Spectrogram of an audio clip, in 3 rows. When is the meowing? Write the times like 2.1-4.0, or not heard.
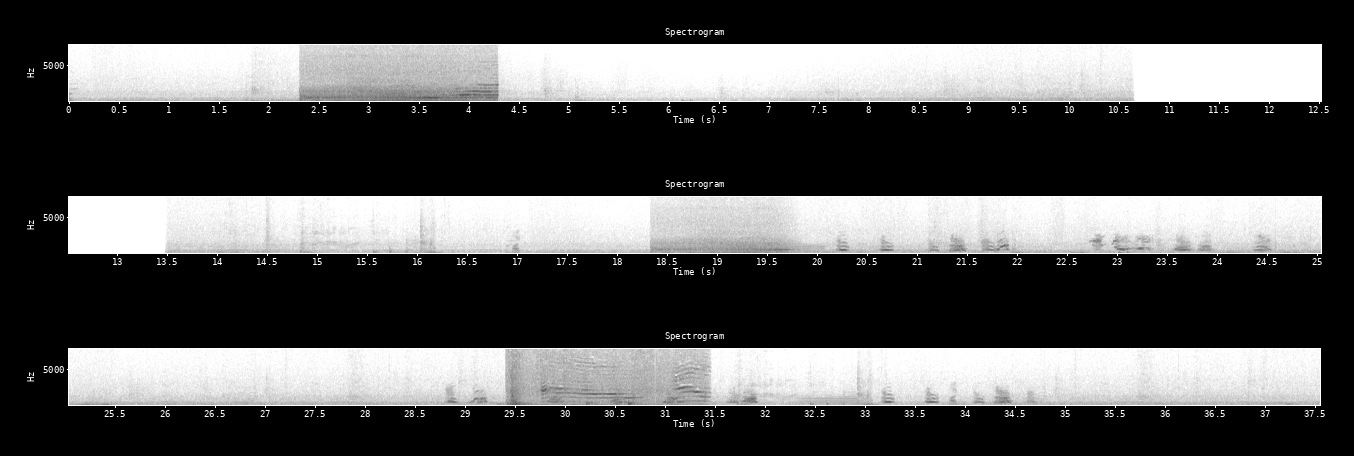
2.3-4.3, 18.3-19.9, 29.4-31.5.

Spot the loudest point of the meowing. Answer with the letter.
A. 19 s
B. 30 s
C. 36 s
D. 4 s
D.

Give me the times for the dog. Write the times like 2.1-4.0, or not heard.
19.6-25.5, 28.8-34.8.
